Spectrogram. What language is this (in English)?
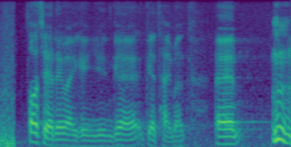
Cantonese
